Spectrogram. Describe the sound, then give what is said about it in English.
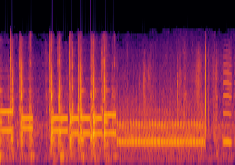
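Telephone touch-tone dialing into a school computer: a quick run of many short dual-pitched beeps, then a longer steady electronic tone that ends with a short burst of further tones. “What are you doing? Dialing into the school's computer.”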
